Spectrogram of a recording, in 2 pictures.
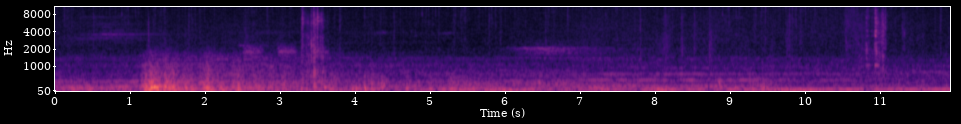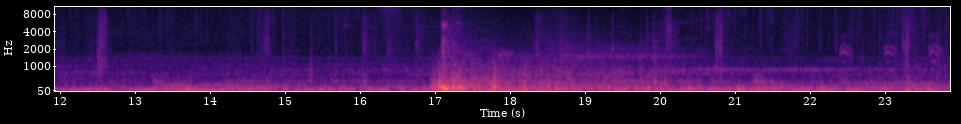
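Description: Footsteps crunch on gravel and dry leaves.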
